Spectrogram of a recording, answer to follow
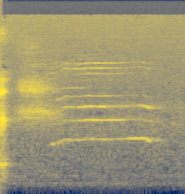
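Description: A house cat's single drawn-out meow, faint and steady in pitch, lasting about a second and starting partway in.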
